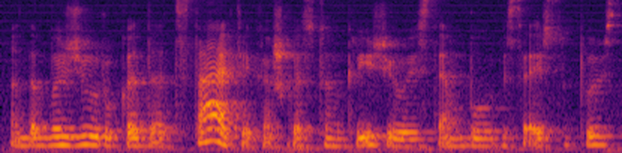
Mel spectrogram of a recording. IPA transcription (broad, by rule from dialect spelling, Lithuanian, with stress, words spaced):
ɐ dɐˈbɐ ˈʒʲuːrʊ kɐt ɐtˈstɑːtʲeː kɐʃˈkɐs toːn ˈkrʲiːʒʲʊ jɛʊ ˈjɪs tʲɛn ˈbʊʋoː ʋʲɪˈsɐɪ sʊˈpʊʋʲɪs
